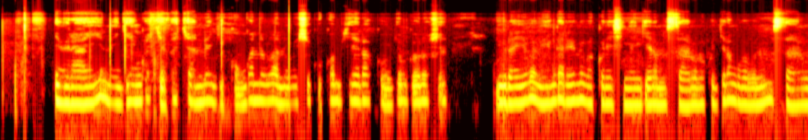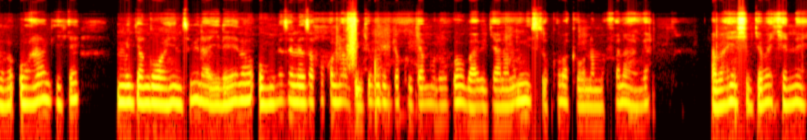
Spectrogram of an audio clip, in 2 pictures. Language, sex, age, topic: Kinyarwanda, female, 25-35, agriculture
